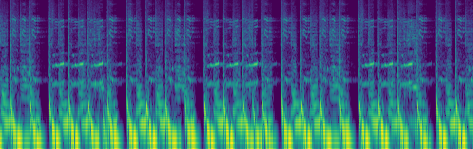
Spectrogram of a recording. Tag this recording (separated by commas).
Music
